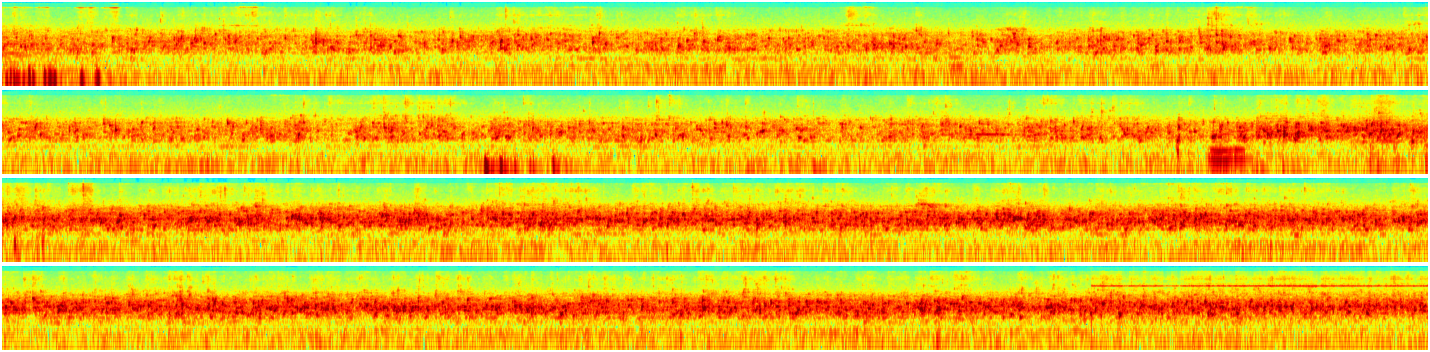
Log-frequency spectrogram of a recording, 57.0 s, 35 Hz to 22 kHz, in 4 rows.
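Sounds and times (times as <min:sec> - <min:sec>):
small stream trickling: 0:00.0 - 0:57.0.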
